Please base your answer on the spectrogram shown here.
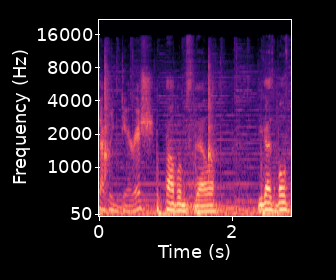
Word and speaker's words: Derich: He actually told me later it's actually Derish.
